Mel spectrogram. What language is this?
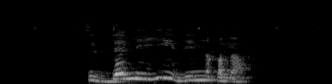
Kabyle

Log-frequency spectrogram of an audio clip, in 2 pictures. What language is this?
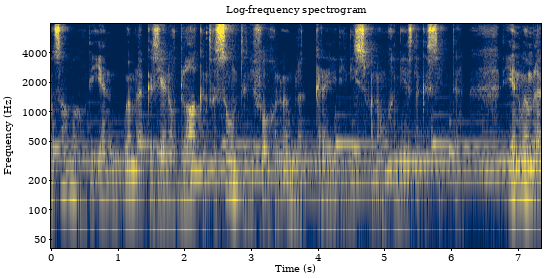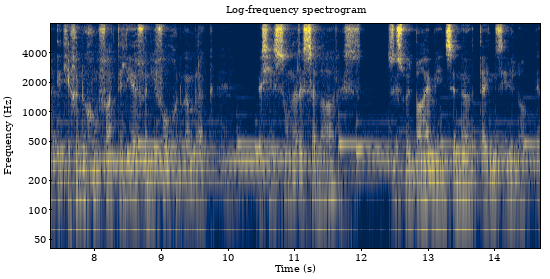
Dutch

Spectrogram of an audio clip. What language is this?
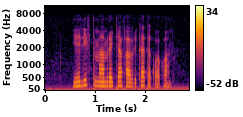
Amharic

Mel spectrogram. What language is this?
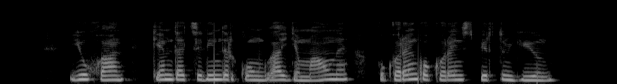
Mari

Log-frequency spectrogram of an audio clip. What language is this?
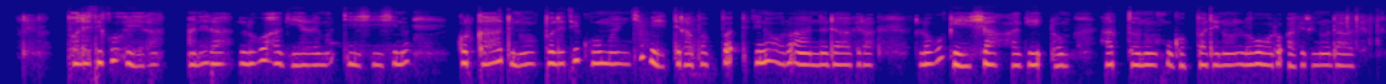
Sidamo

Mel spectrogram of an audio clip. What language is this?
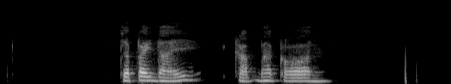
Thai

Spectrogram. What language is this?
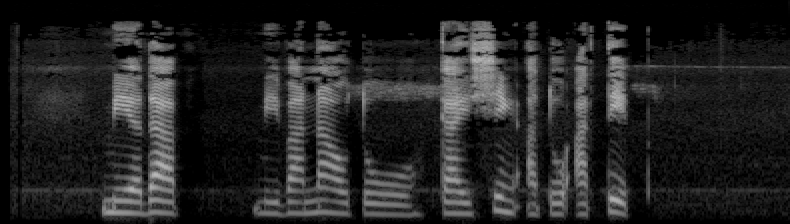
Sakizaya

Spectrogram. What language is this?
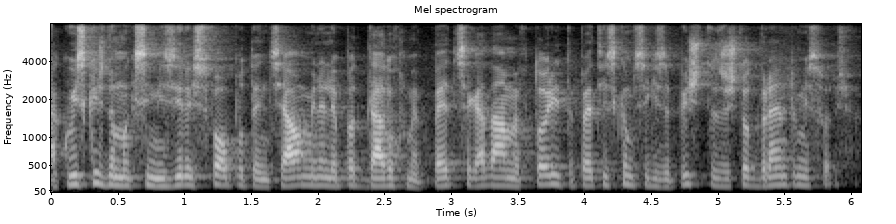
Bulgarian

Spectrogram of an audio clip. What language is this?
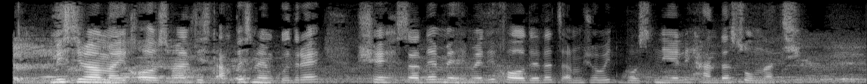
Georgian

